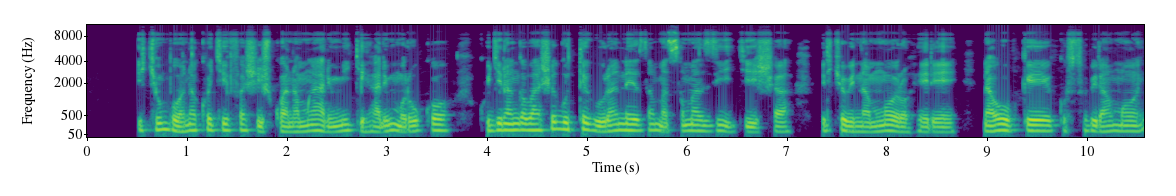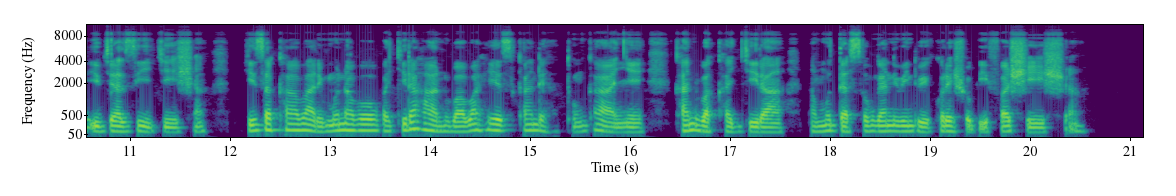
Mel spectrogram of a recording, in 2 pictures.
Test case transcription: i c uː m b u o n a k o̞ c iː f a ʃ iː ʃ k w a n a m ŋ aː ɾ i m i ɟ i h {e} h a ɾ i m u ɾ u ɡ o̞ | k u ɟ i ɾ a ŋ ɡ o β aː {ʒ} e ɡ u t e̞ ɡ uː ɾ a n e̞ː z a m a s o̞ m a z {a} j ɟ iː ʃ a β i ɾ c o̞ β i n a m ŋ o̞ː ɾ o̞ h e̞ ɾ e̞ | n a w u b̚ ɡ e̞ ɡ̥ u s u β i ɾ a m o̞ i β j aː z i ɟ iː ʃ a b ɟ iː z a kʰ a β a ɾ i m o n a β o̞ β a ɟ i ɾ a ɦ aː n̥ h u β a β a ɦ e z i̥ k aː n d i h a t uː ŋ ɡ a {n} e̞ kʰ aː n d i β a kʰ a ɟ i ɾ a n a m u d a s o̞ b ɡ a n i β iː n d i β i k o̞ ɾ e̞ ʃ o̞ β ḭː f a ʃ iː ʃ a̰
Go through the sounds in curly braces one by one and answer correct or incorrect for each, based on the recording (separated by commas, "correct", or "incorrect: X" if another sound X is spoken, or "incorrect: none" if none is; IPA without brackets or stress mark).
correct, incorrect: ʃ, incorrect: i, incorrect: ɲ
